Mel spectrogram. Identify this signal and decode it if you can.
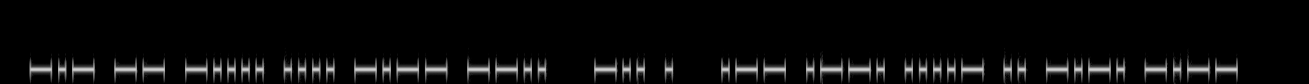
Morse code, heard as a keyed tone, about 17 wpm, 700 Hz. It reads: KM6HYZ DE WP4ICY
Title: USA Callsign DE Callsign - 6 Characters - 17wpm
